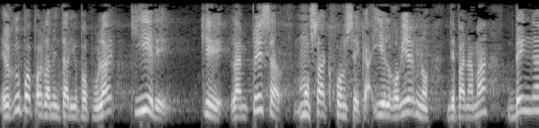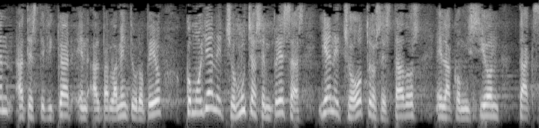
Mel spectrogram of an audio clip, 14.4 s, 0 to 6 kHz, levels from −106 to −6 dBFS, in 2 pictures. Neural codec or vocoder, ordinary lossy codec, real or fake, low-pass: none; none; real; 5.4 kHz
